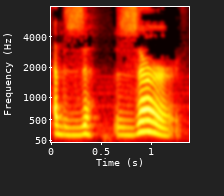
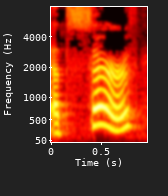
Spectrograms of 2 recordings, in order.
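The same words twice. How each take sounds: First: The middle consonant is a buzzing Z sound. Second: The middle consonant is a hissing S sound. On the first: The speaker calls it right. "it's a Z sound" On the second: The speaker calls it wrong. "Don't say observe"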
